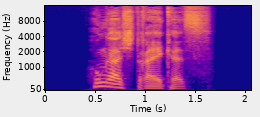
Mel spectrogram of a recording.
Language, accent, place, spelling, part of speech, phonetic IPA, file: German, Germany, Berlin, Hungerstreikes, noun, [ˈhʊŋɐˌʃtʁaɪ̯kəs], De-Hungerstreikes.ogg
- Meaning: genitive of Hungerstreik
